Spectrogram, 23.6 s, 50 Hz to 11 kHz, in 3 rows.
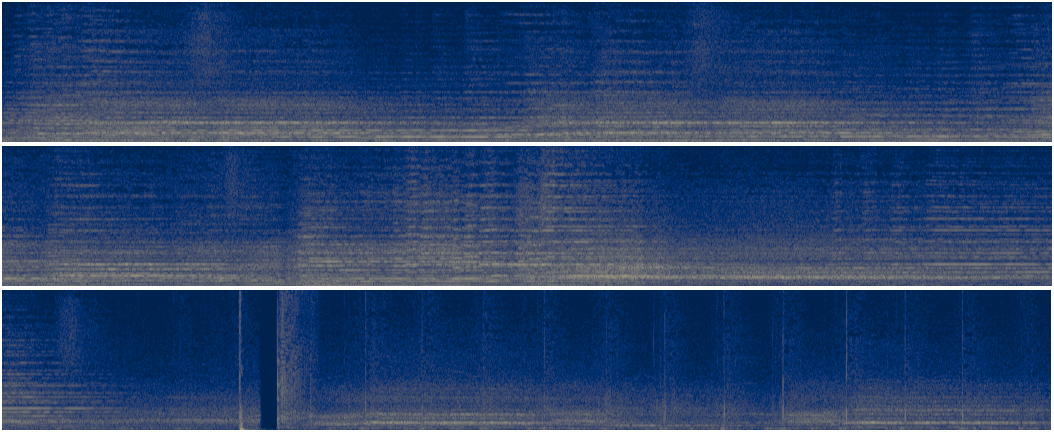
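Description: A huge stadium crowd in Bologna, Italy, at the Champions League matchday 7 game Dortmund versus Bologna, sings a football anthem in unison, a loud, sustained wall of voices with a steady melody, briefly cut by a sharp click before the singing carries on.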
